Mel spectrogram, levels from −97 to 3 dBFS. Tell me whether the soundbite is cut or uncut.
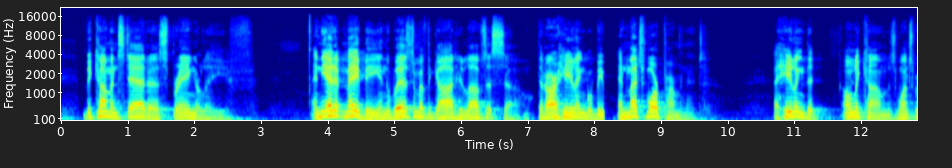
cut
